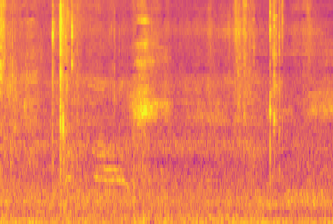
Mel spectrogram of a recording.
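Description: Near silence: room tone with a few faint ticks and a brief faint voice a little over a second in.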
